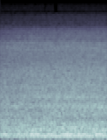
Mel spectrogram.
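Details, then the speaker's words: Big classic car with a carbureted engine, no fuel injection, started by pumping the gas pedal after sitting a while; deep, even rumble at a settled idle with no knocks or misfires. Sounds nice and healthy. "listen to that this ain't the kind of car you just turn the key you got to pump the gas pedal but it sounds nice and healthy"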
